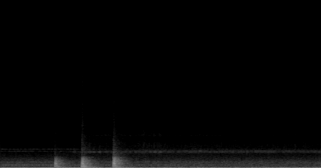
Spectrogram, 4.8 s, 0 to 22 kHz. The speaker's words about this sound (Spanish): A los 15 minutos aproximadamente, volvieron a tocar la puerta con tres golpes contundentes y firmes.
